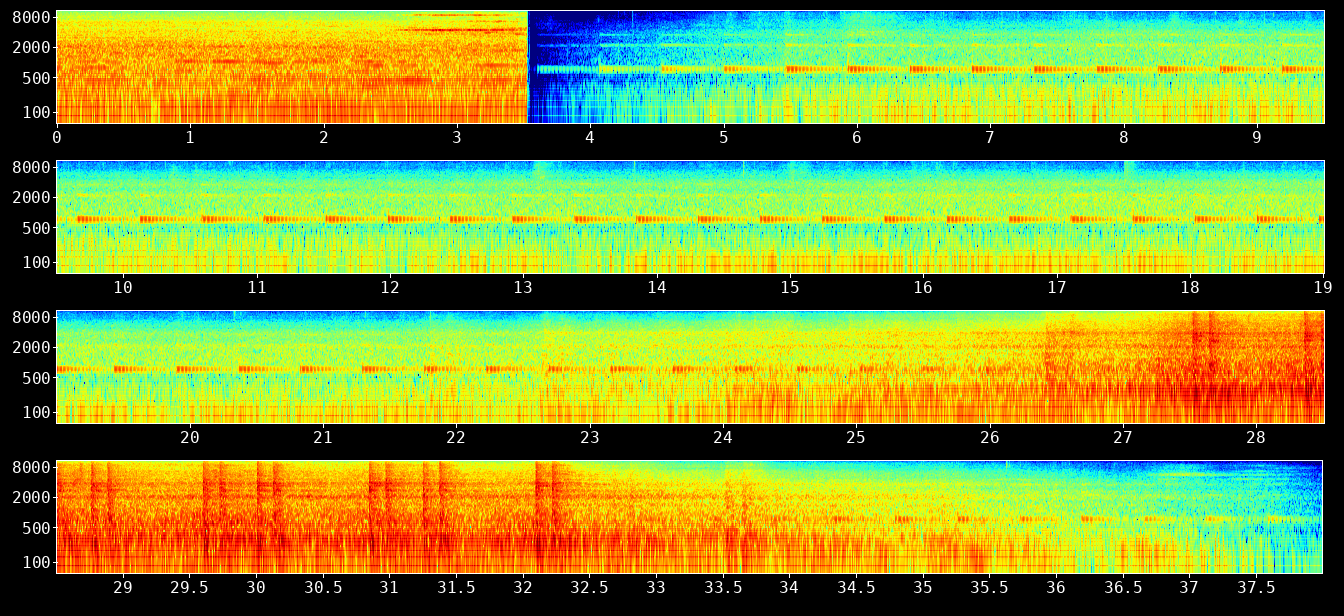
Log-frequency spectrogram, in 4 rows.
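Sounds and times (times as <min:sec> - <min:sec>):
diesel train passing: 0:00.0 - 0:38.0
wheels clacking over rail joints: 0:21.3 - 0:35.7.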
